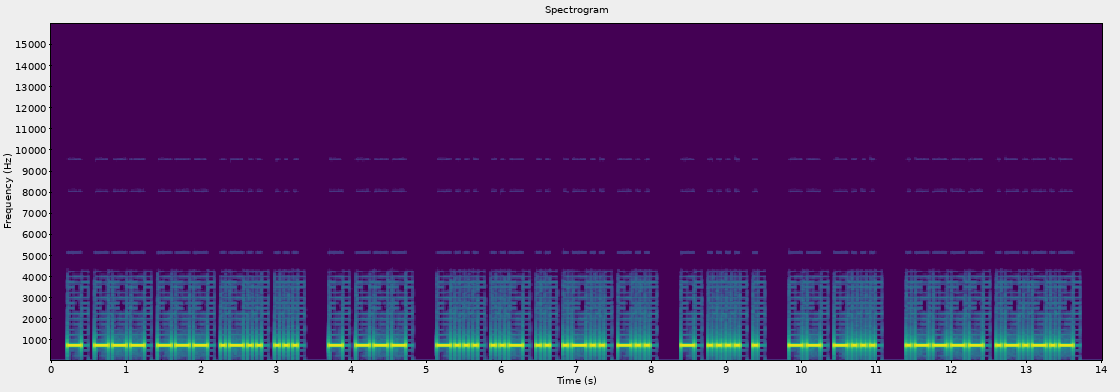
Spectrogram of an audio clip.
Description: Morse code, heard as a keyed tone, about 20 wpm, 750 Hz. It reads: TOOLS TO BUILD THE MB 1.
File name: cwa / W1AW-Level3 / 20WPM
